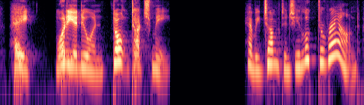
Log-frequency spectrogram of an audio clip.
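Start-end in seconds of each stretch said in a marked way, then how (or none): 0.2-2.3 growly, cranky, grumpy grumbling growl. Narrator voicing an unseen speaker as Abby pushes the pumpkin, growly, cranky, grumpy voice. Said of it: "a growly, cranky, grumpy voice say".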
